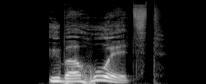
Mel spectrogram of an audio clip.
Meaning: second-person singular present of überholen
- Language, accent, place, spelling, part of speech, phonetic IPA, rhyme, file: German, Germany, Berlin, überholst, verb, [ˌyːbɐˈhoːlst], -oːlst, De-überholst.ogg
